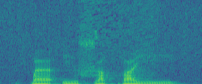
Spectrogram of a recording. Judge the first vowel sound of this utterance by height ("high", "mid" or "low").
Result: low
